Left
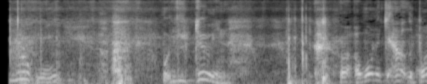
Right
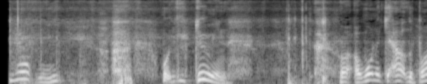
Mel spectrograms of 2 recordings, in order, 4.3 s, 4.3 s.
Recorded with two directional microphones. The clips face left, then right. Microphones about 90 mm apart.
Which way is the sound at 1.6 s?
40° right (ahead or behind).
